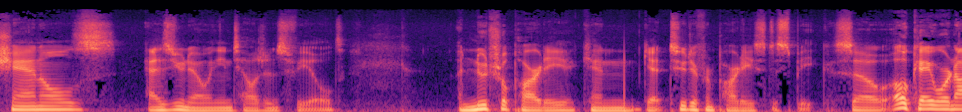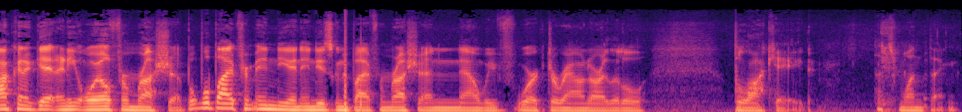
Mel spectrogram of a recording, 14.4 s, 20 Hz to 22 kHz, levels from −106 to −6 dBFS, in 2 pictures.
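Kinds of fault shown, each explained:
Loud pop: a sudden voltage spike, likely from a switch or plug. One pop at 4.69 s, then a louder double pop at 9.81 s.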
